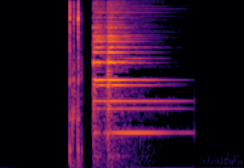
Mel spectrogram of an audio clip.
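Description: Sound effect for a subscribe-button animation: two quick mouse-style clicks, then a bright bell ding with several ringing pitches that fades away over about a second.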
